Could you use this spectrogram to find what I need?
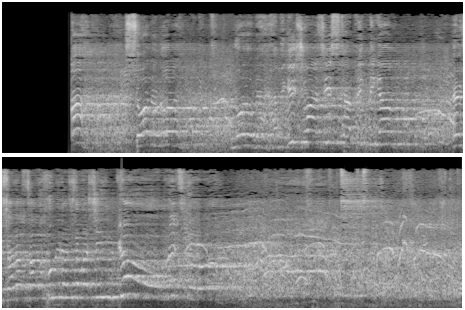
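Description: A man sings through loudspeakers.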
